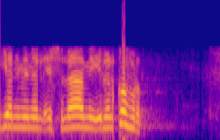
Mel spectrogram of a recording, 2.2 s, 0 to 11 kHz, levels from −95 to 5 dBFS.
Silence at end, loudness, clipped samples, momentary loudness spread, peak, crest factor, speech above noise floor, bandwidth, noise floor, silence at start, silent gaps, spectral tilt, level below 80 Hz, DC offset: 0.8 s; -17 LUFS; under 0.1%; 7 LU; 0 dBFS; 18 dB; 48 dB; 7.6 kHz; -64 dBFS; 0 s; none; -6.5 dB/octave; -58 dBFS; under 0.1%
